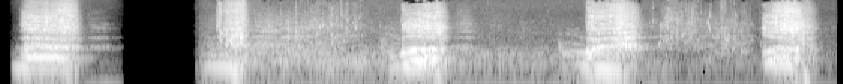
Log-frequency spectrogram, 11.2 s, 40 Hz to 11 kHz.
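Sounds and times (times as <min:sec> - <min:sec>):
walrus giving deep gravelly roars with low rumbling: 0:00.2 - 0:01.2, 0:05.2 - 0:06.2, 0:07.4 - 0:08.8, 0:10.1 - 0:11.0.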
